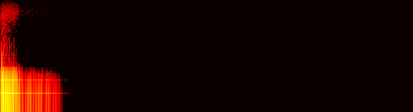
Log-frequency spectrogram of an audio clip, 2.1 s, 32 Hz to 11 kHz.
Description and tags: Dirty Tony's Kick Drum Mx 011
This is the Dirty Tony's Kick Drum. He recorded it at Johnny's studio, the only studio with a hole in the wall!
It has been recorded with four mics, and this is the mix of all!
dirty, drum, kick, kit, pack, punk, raw, realistic, tony, tonys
